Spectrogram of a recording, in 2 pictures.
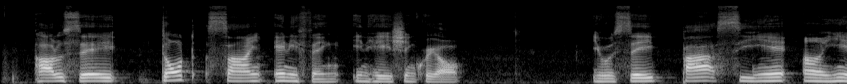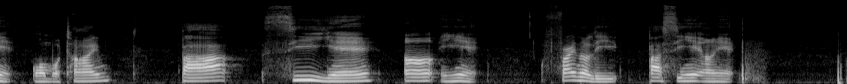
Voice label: Dont sign anything in Haitian Creole, Pa siyen anyen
